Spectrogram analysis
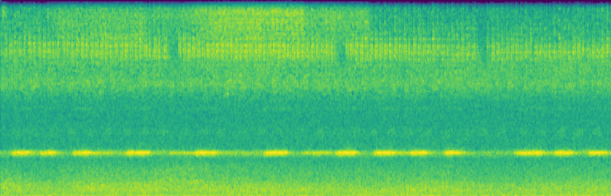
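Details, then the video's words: Crickets singing at night in the south of Crimea with a night breeze: a continuous high, shrill trill swelling into brighter pulses roughly once a second, over a steady airy hiss and soft low rumble. "Сверчки поют"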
